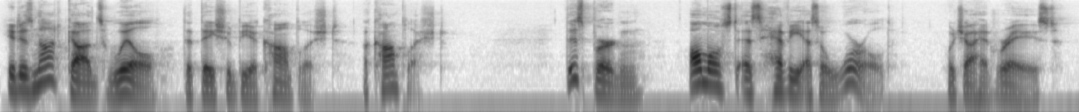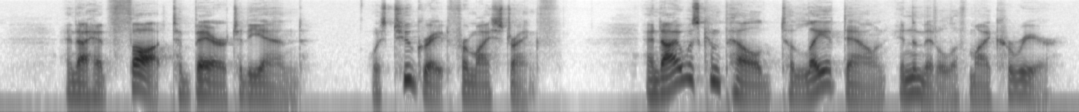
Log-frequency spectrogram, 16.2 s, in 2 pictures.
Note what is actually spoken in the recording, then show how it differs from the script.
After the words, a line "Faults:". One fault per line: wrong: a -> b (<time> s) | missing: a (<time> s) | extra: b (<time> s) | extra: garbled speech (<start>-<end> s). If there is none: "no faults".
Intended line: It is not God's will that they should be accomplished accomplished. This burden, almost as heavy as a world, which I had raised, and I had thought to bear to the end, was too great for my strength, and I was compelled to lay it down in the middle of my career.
It is not God's will that they should be accomplished accomplished. This burden, almost as heavy as a world, which I had raised, and I had thought to bear to the end, was too great for my strength, and I was compelled to lay it down in the middle of my career.
Faults:
no faults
